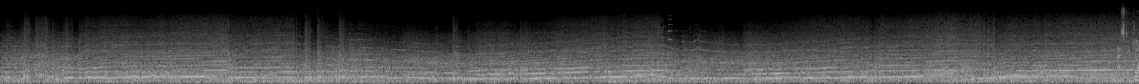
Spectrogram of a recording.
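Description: Onboard a Ferrari race car during an E Challenge race, the engine roaring continuously as it revs up and down through gear changes, loud and close, with commentators talking over it.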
